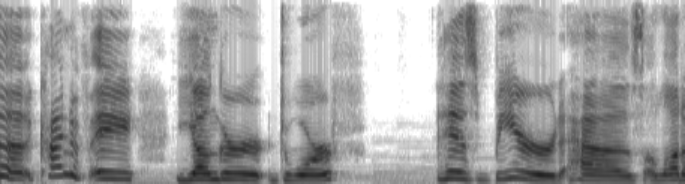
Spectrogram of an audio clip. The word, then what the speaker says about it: Dwerf: It's like Dwarf, DWERF is his first name, and then it's like NUBA, like Nubba 3.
